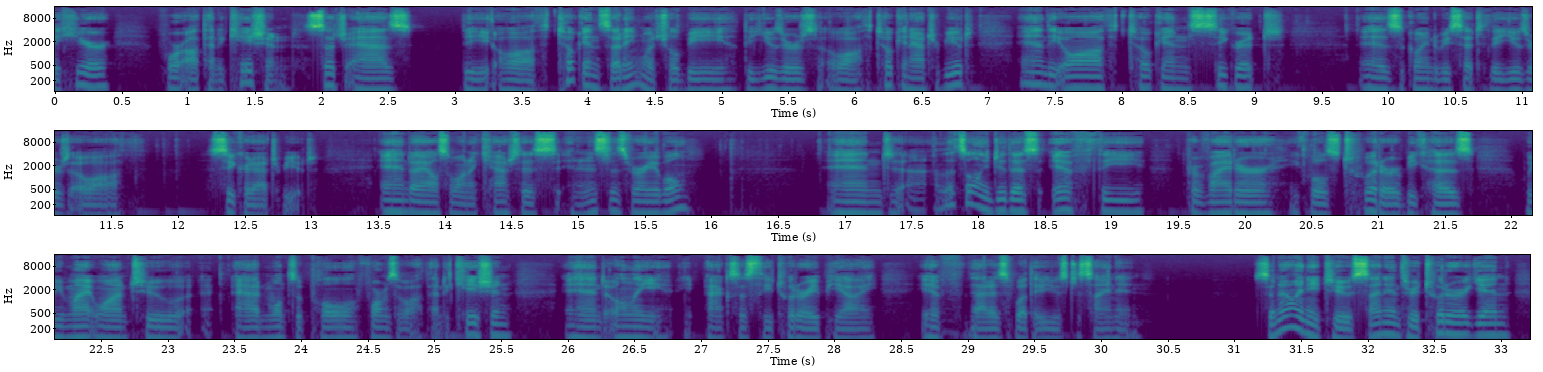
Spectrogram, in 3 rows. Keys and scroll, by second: 13.7 super+Left, 22.7 super+Left, 27.0 super+Left, 29.8 super+s.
